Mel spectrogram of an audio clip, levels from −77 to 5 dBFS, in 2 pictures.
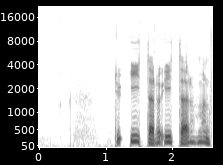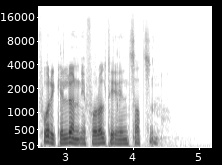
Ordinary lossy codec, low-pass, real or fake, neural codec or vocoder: none; 19.8 kHz; real; none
